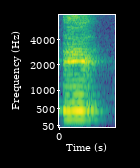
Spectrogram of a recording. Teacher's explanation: जो ए है वो आ और ई से मिलके बनता है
